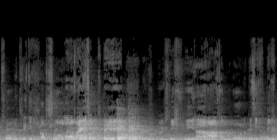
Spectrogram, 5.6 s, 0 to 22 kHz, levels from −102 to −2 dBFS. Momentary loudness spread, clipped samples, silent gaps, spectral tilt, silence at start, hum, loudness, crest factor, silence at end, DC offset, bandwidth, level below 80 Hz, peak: 13 LU; under 0.1%; none; -6 dB/octave; 0 s; none; -30 LUFS; 20 dB; 0 s; under 0.1%; 16 kHz; -60 dBFS; -10 dBFS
